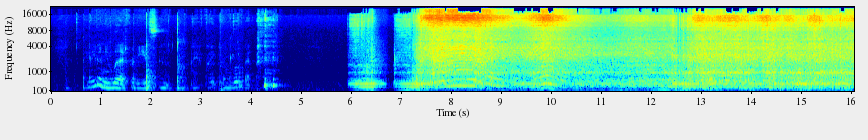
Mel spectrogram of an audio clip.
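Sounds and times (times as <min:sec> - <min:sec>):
blender chopping vegetables: 0:06.0 - 0:16.0.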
